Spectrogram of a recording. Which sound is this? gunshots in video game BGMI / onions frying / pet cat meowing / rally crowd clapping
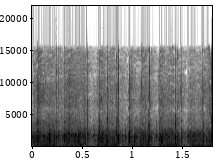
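rally crowd clapping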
